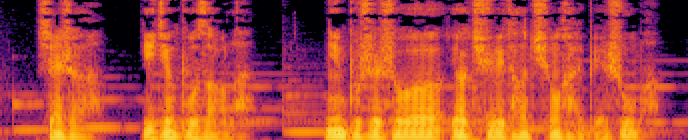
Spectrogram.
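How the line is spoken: Quiet reminder. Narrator (Chinese): 文杰斯低声提醒他道

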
